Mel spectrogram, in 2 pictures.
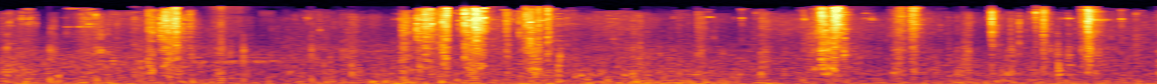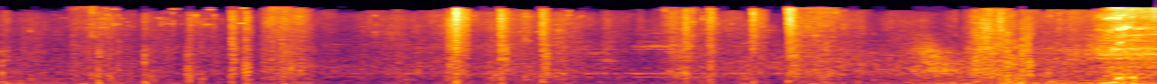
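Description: Footsteps patter quickly.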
